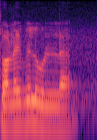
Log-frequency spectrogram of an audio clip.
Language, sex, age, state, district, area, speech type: Tamil, male, 30-45, Tamil Nadu, Erode, rural, read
